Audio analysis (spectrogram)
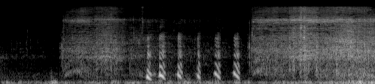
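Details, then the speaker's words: Kyosho Sand Master 2.0 RC car, 3300kv brushless, outdoors in cold after sanding the gears: short rising whirs on throttle bursts with gritty gear whine, spur gear noise still present but much reduced; badly extruded plastic spur gear. "the wheelie master so it it still does have some of the gear noise but by doing uh the little bit of uh Whoa by doing the little bit of uh sanding and working on the gears it has taken quite a bit out of it"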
